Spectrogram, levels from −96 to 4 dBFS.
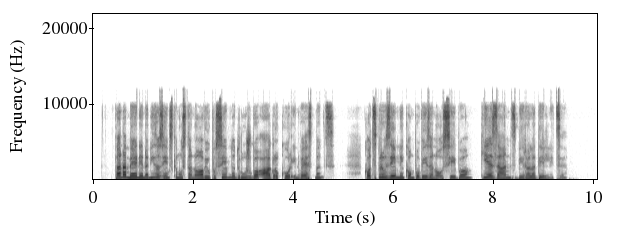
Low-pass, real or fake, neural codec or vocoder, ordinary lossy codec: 9.9 kHz; real; none; Opus, 24 kbps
